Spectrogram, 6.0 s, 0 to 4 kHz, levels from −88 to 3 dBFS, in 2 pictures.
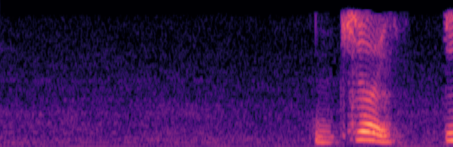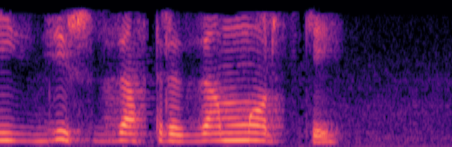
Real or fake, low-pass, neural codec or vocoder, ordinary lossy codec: real; 3.6 kHz; none; AAC, 16 kbps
